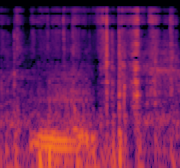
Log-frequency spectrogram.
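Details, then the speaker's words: Snoring from a sleeping dog, late in the evening: a single loud, low rumbling snore, then quieter breathing and light room noise; the owner says he snores worse than a loud old man. "um if you hear that crazy snoring sound that's my dog in case you're wondering this is uh kind of late for him so we got lost origin and he snores worse than a loud old man"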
